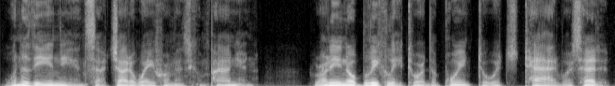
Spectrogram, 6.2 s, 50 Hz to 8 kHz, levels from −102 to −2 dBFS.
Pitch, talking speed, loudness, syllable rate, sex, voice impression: 100 Hz, 195 wpm, -18 LUFS, 5.6 syllables/s, male, masculine, middle-aged, thick, tensed, powerful, slightly muffled, raspy, slightly calm, mature, slightly friendly, wild, lively, slightly strict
